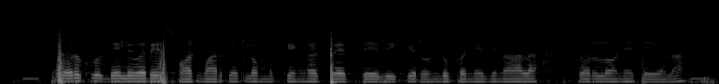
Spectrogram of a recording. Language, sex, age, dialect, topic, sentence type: Telugu, male, 18-24, Southern, banking, statement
